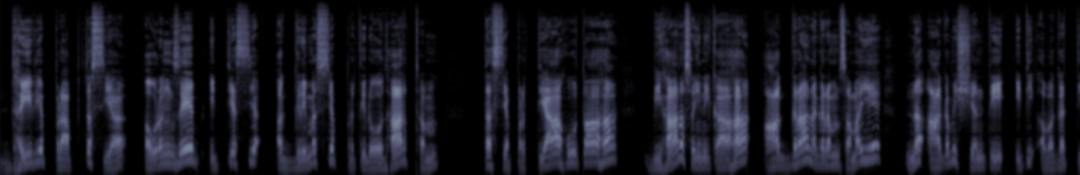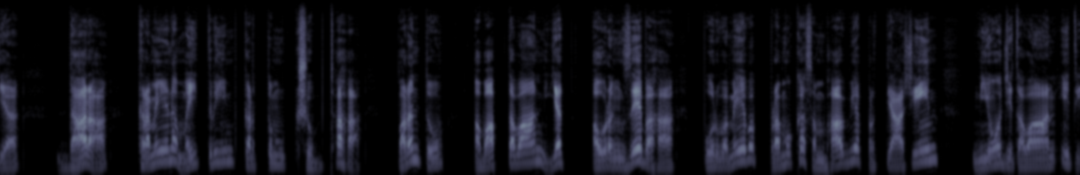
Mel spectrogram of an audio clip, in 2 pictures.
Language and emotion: Sanskrit, neutral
